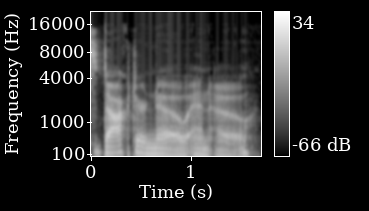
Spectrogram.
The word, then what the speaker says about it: Dr. No: I realized the way I pronounced that made it sound like Dr. No's. – Yeah, I was picturing him having like a really big nose. – It's Dr. No, N-O.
